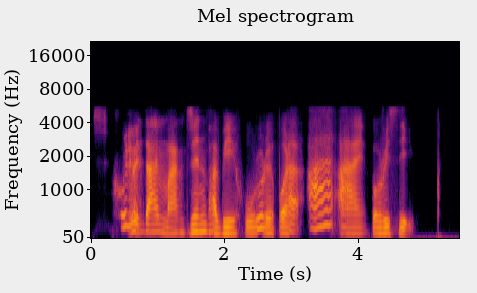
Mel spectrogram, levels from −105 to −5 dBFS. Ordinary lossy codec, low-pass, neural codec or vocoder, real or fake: MP3, 48 kbps; 5.4 kHz; codec, 16 kHz in and 24 kHz out, 0.4 kbps, LongCat-Audio-Codec, four codebook decoder; fake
